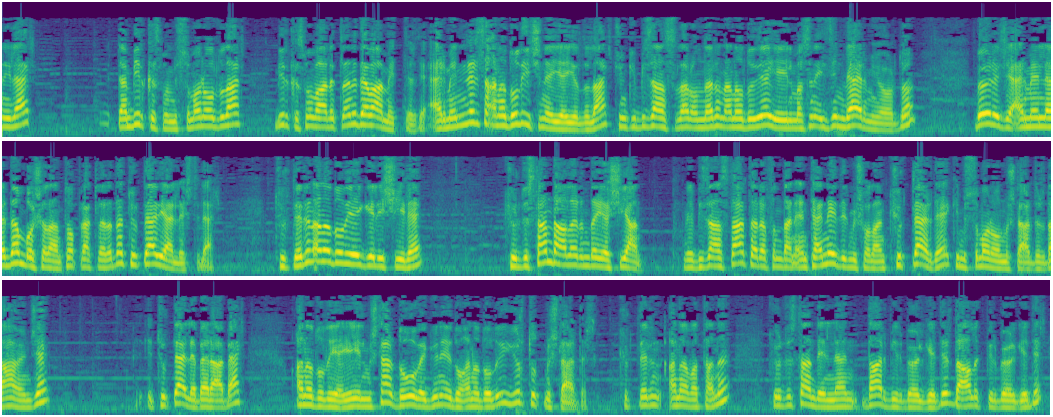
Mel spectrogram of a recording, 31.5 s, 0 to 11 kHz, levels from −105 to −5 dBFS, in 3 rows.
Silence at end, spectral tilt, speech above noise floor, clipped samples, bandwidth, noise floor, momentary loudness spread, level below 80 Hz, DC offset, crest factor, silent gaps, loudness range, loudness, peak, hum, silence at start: 0.1 s; -6.5 dB/octave; 31 dB; under 0.1%; 8 kHz; -45 dBFS; 9 LU; -54 dBFS; under 0.1%; 14 dB; none; 3 LU; -14 LUFS; 0 dBFS; none; 0 s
